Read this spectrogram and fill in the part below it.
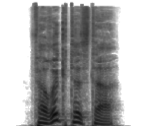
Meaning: inflection of verrückt: 1. strong/mixed nominative masculine singular superlative degree 2. strong genitive/dative feminine singular superlative degree 3. strong genitive plural superlative degree
- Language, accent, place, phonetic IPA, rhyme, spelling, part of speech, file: German, Germany, Berlin, [fɛɐ̯ˈʁʏktəstɐ], -ʏktəstɐ, verrücktester, adjective, De-verrücktester.ogg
